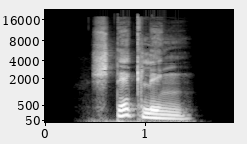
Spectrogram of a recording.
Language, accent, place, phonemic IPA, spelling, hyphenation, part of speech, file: German, Germany, Berlin, /ˈʃtɛklɪŋ/, Steckling, Steck‧ling, noun, De-Steckling.ogg
- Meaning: cutting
